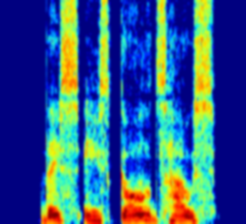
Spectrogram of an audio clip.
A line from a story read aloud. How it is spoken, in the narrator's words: Mother Serenity said in a reedy voice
